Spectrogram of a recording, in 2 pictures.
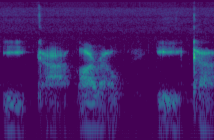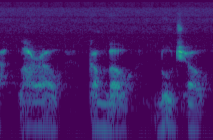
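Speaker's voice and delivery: slow, husky chant of magic words; mystic incantation. A narrator's reading. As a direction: intone it slowly like a spell, half under the breath. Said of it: "repeating the mystic line".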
